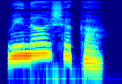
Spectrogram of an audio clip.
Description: ♪ vināśaka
